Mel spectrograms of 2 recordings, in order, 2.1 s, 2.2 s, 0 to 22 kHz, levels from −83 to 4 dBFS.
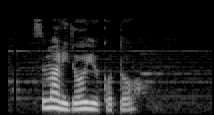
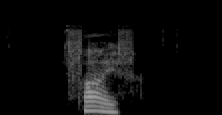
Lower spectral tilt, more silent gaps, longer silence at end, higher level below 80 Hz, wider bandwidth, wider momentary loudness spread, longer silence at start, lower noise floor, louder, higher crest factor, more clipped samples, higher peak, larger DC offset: about the same, -6 dB/octave vs -5.5 dB/octave; neither; second, 0.75 s vs 0.9 s; about the same, -74 dBFS vs -74 dBFS; first, 11.5 kHz vs 9.4 kHz; second, 14 LU vs 19 LU; second, 0.35 s vs 0.65 s; second, -58 dBFS vs -88 dBFS; first, -20 LUFS vs -35 LUFS; about the same, 18 dB vs 20 dB; neither; first, -4 dBFS vs -20 dBFS; neither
